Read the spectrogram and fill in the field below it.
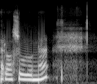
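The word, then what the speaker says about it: رسولنا: Selanjutnya ini ada baris keempat yang bacaannya Rasuluna. Nah, Rasuluna ini tajwidnya itu mat tabi'i. Dia itu dibaca panjang 2 harokat pada huruf na. Jadi dibacanya seperti ini. Rasuluna, Rasuluna, kayak gitu. Kurang lebih kayak gitu.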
